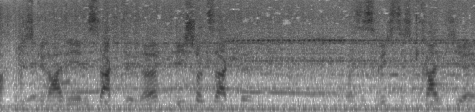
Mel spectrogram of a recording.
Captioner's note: loud screaming combined with creepy, eriee music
